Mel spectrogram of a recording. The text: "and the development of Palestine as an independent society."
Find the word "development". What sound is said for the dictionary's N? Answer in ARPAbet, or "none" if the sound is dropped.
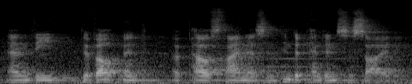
N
